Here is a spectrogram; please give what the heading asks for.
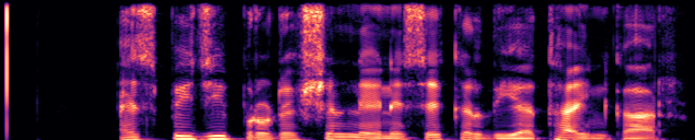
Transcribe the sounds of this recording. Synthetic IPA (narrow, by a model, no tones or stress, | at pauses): ɛːspid͡ʒipɾoːʈeːkʃənleːnesekɐɾd̪ijat̪ʰaɪ̃nkaːɾ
